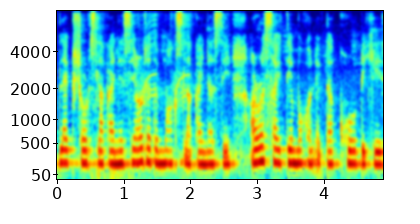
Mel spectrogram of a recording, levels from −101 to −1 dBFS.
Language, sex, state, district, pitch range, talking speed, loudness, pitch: Nagamese, female, Nagaland, Dimapur, 180-195 Hz, 220 wpm, -13 LUFS, 190 Hz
